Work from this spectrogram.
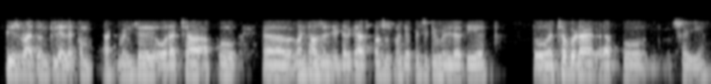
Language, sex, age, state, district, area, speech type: Hindi, male, 18-30, Madhya Pradesh, Ujjain, urban, conversation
